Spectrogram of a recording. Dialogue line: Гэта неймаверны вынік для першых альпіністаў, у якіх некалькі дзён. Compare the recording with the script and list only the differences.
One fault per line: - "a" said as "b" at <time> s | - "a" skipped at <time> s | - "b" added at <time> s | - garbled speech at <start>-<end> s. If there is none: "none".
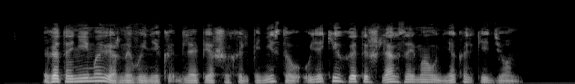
- "гэты шлях займаў" added at 3.5 s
